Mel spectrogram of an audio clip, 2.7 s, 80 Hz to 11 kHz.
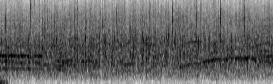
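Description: An audience claps and cheers at a semi-final of the Ukrainian national selection for Eurovision 2017, steady dense applause throughout, somewhat distant with no speech on top.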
